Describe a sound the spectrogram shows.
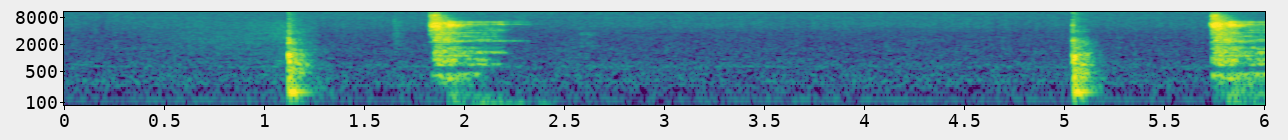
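A dart strikes a dartboard with a sharp click.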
